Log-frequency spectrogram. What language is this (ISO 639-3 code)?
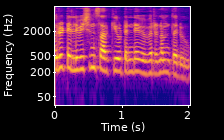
mal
